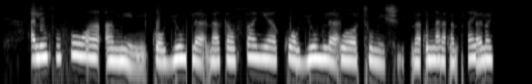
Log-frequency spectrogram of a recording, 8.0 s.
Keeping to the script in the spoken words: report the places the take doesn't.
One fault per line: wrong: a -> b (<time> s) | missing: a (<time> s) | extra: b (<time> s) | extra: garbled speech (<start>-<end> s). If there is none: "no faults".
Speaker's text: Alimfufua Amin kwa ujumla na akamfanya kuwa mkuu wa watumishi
wrong: mkuu -> ujumla (4.4 s)
extra: garbled speech (6.1-7.4 s)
